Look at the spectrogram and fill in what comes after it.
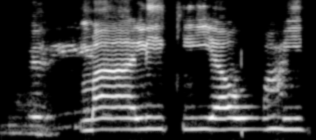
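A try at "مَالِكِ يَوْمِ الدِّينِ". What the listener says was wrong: Jangan yau. Di situ wow sukun. Kalau waw sukun itu berarti dia ada di makhraj waw. Maliki yau, sampai kita betul-betul ada di makhraj waw. Yau, nyongkan kedua bibir. Maliki yaumiddin.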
